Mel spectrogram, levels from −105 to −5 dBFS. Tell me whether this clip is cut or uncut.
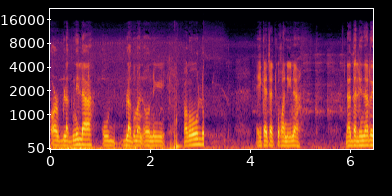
cut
